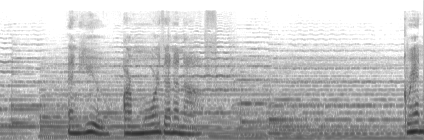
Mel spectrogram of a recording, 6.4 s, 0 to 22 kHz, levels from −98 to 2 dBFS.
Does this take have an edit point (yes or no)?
no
